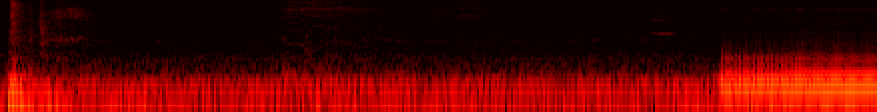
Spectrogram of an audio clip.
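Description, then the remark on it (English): Dogs make low, rumbling snorts and huffs for a few seconds, then one breaks into a loud, sustained, throaty growl at the end. No one speaks. “No, fucking dogs.”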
